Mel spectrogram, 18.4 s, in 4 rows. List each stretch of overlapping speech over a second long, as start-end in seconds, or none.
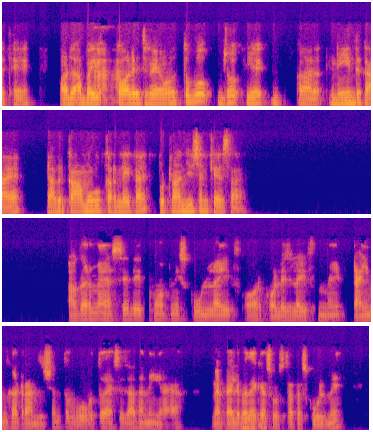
none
